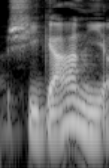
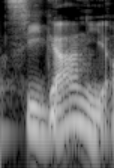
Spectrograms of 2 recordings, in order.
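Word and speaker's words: Țigani: Wir haben die, ähm, äh, das fahrende Volk, was auf die Burg kommt, haben wir immer Shigani ausgesprochen, mm. weil das hm. in der englischen Version mit SZ geschrieben wird. Tatsächlich spricht man das aber Zigani aus hm.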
